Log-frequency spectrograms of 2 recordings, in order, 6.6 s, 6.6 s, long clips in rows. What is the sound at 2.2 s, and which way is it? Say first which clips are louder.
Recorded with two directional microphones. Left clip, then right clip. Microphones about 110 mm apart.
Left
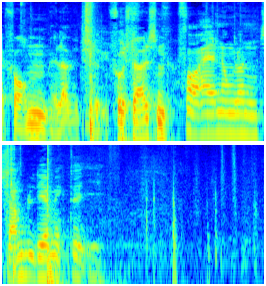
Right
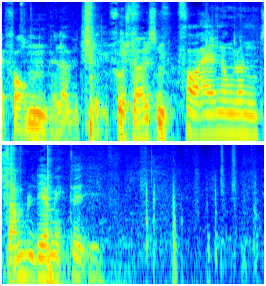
Speech: right 2 dB; 20° right (ahead or behind).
